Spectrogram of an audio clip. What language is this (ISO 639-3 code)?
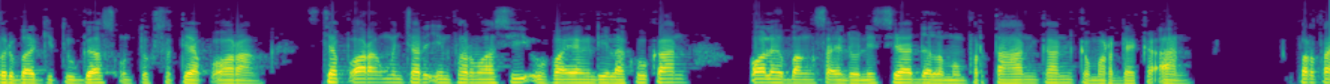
ind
